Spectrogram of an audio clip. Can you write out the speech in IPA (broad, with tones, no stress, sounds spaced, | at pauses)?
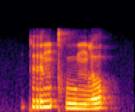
p r ɯ˥˩ ŋ kʰ uː˧ ŋ l o˥˩ k̚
